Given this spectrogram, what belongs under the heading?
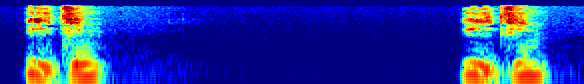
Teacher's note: Notice that the high tone of 一 changes to falling tone before the high tone of 斤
